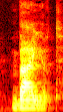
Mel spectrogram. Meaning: 1. the primordial chaos before creation 2. chaos 3. diverse set 4. an institution that provided temporary shelter to poor strangers
- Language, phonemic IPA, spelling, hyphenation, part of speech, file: Dutch, /ˈbaːi̯.ərt/, baaierd, baai‧erd, noun, Nl-baaierd.ogg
